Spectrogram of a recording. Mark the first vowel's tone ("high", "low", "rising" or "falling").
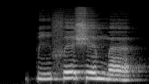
low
